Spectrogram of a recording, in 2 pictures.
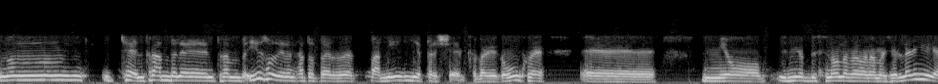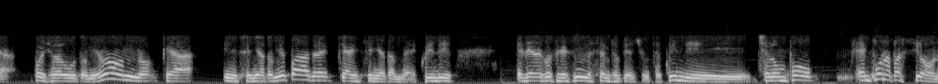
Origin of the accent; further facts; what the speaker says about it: San Costantino Calabro, Calabria, Italy; Sì, sono calabrese.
